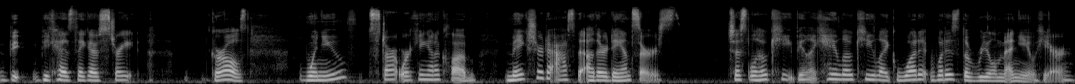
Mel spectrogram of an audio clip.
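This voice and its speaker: A woman of medium pitch speaks in a normal speaking voice. Her pace is moderate, with ordinary pitch variation. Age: 30s. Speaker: podcast host and exotic dancer. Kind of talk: casual chat.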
